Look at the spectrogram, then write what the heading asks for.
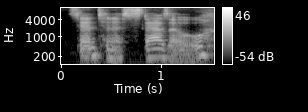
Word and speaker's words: Santanastazo: Do you know how to say his last name? Santanastazo. Yes. Yeah, you got it.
